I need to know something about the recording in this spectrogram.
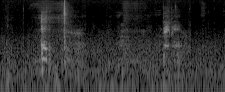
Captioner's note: baby gasps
